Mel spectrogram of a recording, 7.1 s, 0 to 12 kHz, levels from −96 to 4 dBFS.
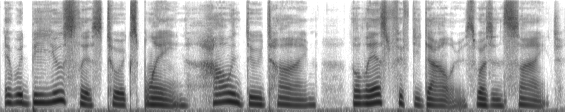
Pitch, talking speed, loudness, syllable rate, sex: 160 Hz, 145 wpm, -17 LUFS, 3.5 syllables/s, female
